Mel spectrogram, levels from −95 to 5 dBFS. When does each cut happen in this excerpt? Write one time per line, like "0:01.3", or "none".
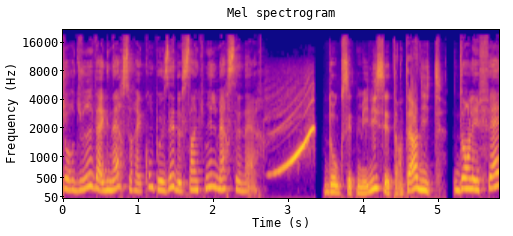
none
